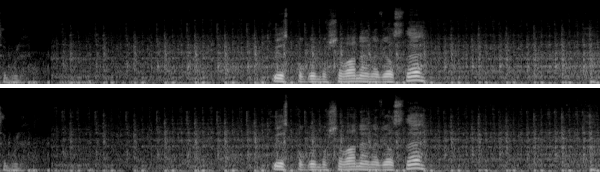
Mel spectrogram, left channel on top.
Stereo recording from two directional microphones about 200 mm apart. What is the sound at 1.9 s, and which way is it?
Engine, 35° right (ahead or behind).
